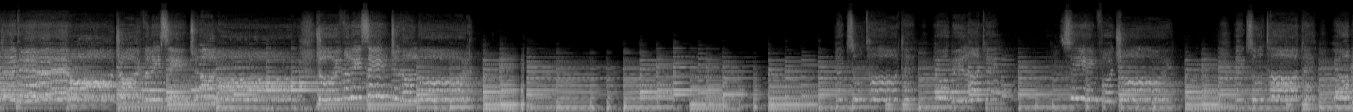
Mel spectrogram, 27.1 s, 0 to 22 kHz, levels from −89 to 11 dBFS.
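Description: From 10.27 to 10.56 s the sound smears into a fading buzz before resuming about 120 ms further on, likely a long network dropout. On a spectrogram this shows as stretched, blurred harmonics.

From 10.78 to 11.33 s a jitter buffer slow-down repeats pitch periods, adding 65 ms to rebuild its reserve. Playback runs at 90% speed with the pitch unchanged, and the waveform shows repeated cycles.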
